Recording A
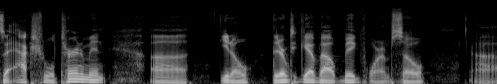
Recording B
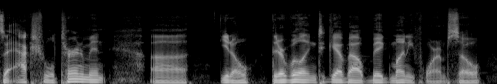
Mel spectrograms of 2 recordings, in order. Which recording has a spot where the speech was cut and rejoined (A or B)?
A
